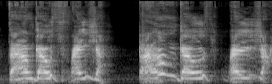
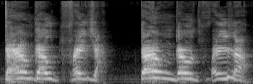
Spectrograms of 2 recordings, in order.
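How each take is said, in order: First: High, slow announcer cry, stretched; weak Cosell impression, hammed up; Howard Cosell impression. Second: Higher, slow announcer call, slightly less pushed; second try at a ringside announcer; lightly voiced Cosell, still weak; Howard Cosell impression. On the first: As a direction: call it like a ringside announcer. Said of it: "Pretty weak, Howard Cosell". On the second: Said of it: "Still bad".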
